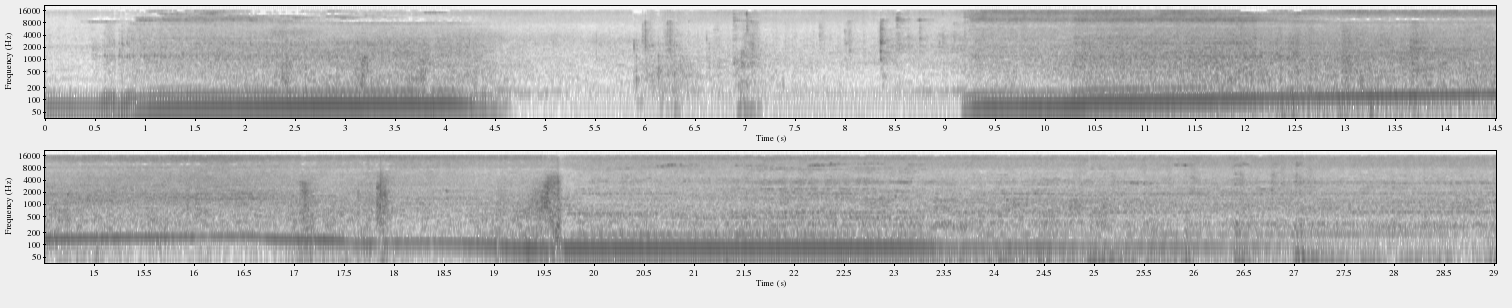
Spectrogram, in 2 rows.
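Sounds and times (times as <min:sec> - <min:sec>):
car engine accelerating: 0:00.0 - 0:05.2, 0:09.1 - 0:29.0
engine knocks: 0:11.6 - 0:29.0.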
